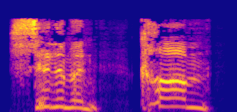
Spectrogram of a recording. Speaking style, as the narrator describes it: I yelled with Big Jim's thunder

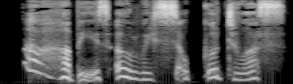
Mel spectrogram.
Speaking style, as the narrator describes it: Becca purred

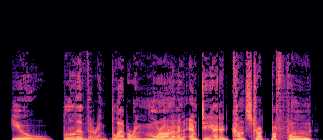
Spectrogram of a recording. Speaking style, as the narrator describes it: he groaned

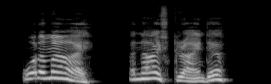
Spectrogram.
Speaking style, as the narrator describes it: The manager started howling again

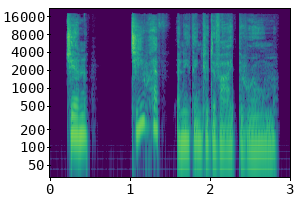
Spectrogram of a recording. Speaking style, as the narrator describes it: Maymay whispered

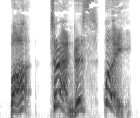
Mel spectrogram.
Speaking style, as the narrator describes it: the man cried in alarm

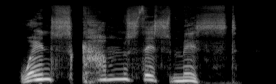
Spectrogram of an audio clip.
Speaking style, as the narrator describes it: hissed Stand of the Barrows

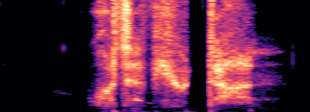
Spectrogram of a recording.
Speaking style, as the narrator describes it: she whispers

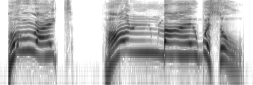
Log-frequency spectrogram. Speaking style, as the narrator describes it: shouted Angelina

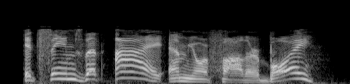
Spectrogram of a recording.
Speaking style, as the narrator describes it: exclaimed

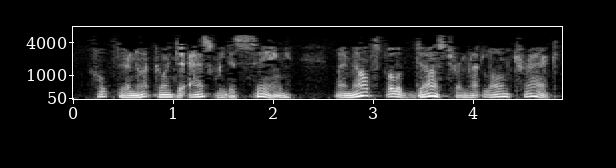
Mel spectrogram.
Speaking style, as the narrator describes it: Looking slightly bemused, the squirrel maid whispered to her friend

